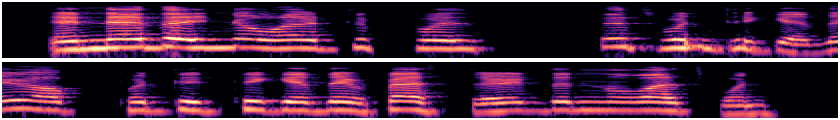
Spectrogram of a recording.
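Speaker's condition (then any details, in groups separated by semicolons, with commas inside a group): Cerebral palsy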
